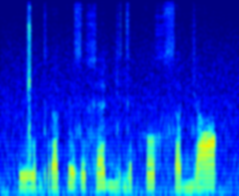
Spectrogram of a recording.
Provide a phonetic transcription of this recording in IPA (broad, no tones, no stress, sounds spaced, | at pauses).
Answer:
ŋ͡ǁ e ɡ r ɐ k ɨ z ɨ x ɛ bʲ ɐ d e pʰ o x s ɐ bʲ ɑ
